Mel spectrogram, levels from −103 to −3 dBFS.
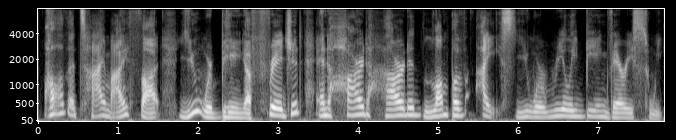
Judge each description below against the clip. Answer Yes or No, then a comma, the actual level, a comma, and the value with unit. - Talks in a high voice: No, medium, 160 Hz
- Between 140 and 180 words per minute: Yes, average, 170 wpm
